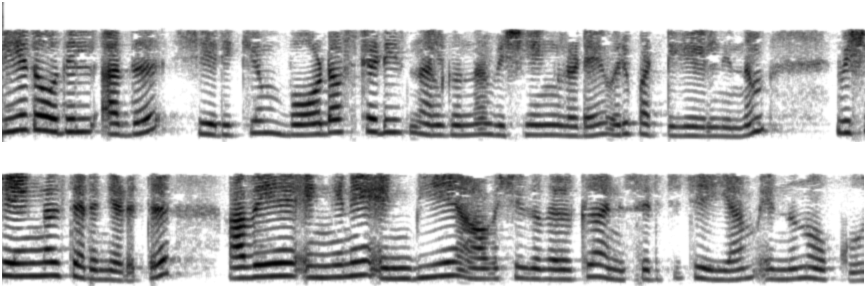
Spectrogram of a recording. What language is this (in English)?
Malayalam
